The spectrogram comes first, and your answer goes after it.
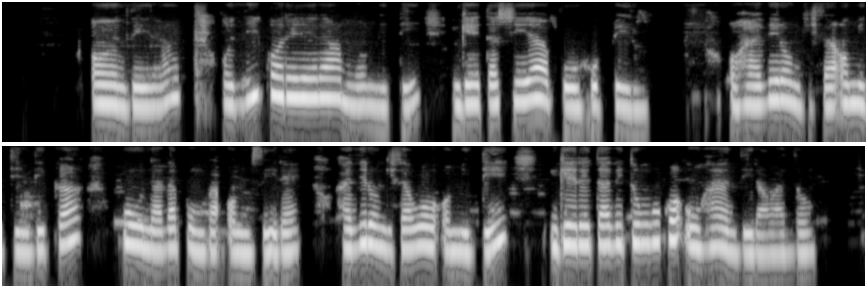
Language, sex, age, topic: Oshiwambo, female, 25-35, agriculture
